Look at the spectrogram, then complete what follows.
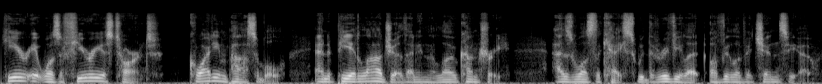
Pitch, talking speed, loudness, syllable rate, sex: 120 Hz, 190 wpm, -19 LUFS, 6.0 syllables/s, male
